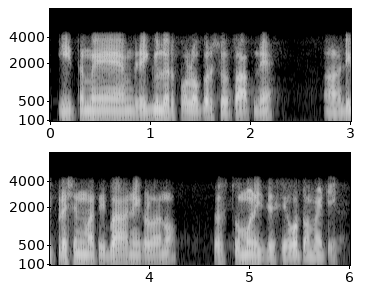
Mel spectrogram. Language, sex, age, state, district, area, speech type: Gujarati, male, 30-45, Gujarat, Rajkot, rural, conversation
